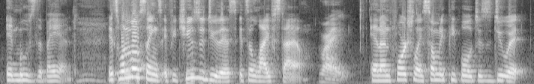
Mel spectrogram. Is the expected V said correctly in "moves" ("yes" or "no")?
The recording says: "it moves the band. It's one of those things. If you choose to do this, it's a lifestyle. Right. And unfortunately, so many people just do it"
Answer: yes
